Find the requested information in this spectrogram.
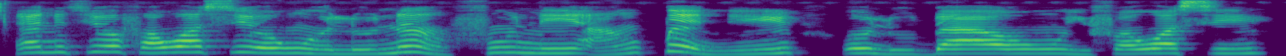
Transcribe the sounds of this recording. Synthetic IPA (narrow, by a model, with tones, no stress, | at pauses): ɛ˧nĩ˧ti˦o˦fɔ˧wɔ˦si˦o˧hũ˧e˨lo˨nãː˦˨fũ˨˦nĩ˧a˨n̩˨˦k͡pe˦˨nĩ˨˦ | o˦lu˨˦ɡ͡ba˧o˧hũ˧i˨fɔ˧wɔ˦si˦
